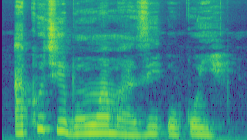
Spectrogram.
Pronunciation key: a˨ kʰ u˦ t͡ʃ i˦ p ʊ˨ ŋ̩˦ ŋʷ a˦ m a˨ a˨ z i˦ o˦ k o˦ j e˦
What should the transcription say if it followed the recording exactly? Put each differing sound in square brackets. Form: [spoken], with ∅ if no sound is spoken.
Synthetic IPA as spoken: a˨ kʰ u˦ t͡ʃ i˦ [b] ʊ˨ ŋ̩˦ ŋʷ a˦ m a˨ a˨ z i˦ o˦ k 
